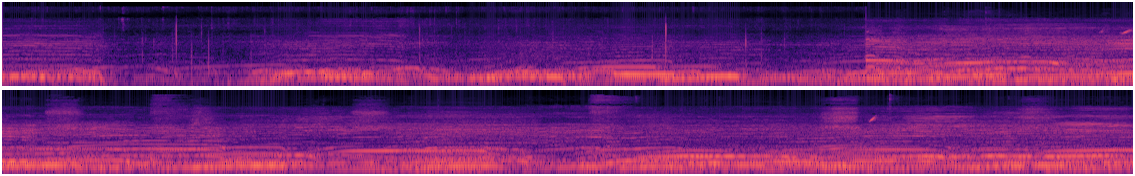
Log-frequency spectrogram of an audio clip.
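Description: Hereford calves mooing and bawling, many overlapping calls at once, growing denser about eight and a half seconds in.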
